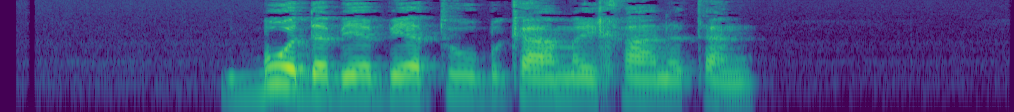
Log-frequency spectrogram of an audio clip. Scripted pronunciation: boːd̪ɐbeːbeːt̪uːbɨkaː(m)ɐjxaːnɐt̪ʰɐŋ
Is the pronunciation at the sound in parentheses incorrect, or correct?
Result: correct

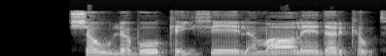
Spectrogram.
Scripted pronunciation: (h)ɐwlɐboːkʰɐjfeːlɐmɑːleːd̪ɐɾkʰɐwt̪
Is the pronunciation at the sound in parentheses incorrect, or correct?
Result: incorrect: ʃ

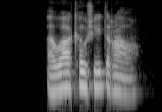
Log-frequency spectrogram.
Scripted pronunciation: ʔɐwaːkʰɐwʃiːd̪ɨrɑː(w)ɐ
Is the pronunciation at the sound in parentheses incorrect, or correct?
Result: correct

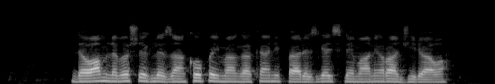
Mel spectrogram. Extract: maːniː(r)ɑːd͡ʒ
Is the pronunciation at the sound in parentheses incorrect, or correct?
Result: correct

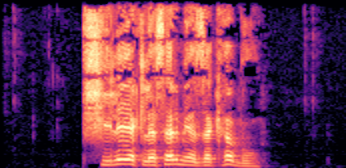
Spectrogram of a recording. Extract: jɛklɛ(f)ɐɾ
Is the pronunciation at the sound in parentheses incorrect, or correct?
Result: incorrect: s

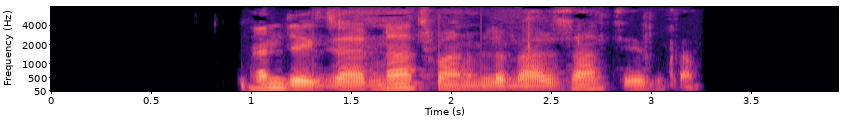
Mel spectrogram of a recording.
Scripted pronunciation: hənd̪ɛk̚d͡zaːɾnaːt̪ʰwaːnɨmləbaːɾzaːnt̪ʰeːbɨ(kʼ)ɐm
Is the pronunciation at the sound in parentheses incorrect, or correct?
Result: correct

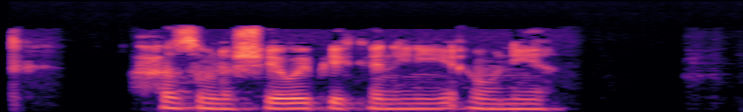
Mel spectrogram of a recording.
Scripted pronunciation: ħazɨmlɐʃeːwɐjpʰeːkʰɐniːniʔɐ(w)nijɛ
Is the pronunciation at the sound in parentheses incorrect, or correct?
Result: correct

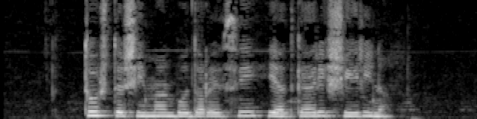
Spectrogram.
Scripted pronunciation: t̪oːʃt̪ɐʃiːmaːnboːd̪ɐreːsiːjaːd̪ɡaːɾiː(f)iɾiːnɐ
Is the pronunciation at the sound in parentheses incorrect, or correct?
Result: incorrect: ʃ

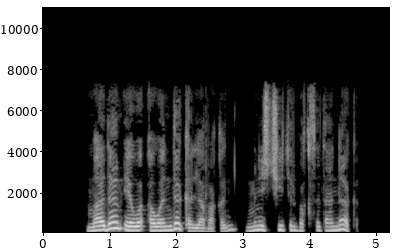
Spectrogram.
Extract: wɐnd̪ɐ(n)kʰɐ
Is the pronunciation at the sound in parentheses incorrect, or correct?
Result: incorrect: none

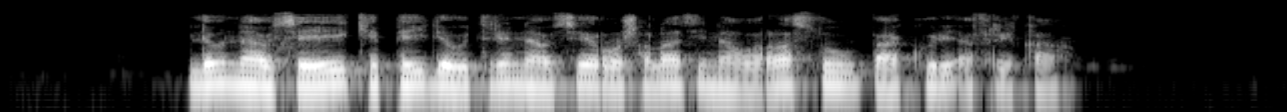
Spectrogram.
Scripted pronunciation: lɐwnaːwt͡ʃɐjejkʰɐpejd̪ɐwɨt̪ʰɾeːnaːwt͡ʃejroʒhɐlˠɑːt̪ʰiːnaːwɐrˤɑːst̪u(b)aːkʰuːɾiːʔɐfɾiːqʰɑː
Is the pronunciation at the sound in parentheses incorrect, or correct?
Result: correct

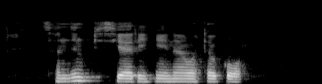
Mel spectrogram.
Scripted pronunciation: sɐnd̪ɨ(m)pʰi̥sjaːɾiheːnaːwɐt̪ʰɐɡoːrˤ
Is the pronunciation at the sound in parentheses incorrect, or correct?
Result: incorrect: n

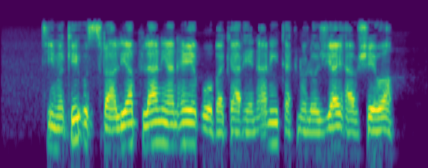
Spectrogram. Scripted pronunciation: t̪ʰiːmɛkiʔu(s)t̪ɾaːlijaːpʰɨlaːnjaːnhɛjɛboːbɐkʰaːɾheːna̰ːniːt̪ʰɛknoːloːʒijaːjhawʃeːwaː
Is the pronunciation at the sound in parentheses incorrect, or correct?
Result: correct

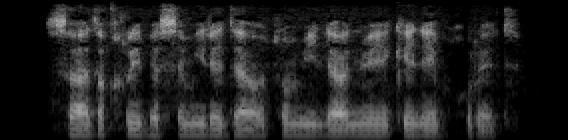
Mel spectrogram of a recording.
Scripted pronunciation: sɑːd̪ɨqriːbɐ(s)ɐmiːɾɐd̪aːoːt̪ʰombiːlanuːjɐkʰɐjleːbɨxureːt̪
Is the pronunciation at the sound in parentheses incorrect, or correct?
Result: correct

